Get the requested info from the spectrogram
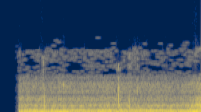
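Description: Dodge pickup truck's engine running at steady revs, a low even drone.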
